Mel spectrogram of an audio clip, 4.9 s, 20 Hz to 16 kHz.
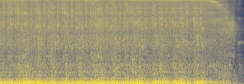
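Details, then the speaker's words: TVR 290 S first start on MS2 with Ford TFI black CCD module, distributor-triggered ignition: lumpy, uneven idle stumbling about three times a second; one cylinder dropping out, running on three. "it does sound like it's missing a bit"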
